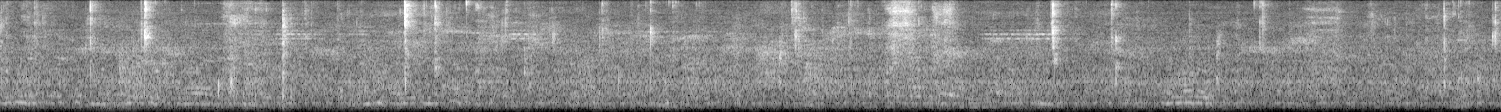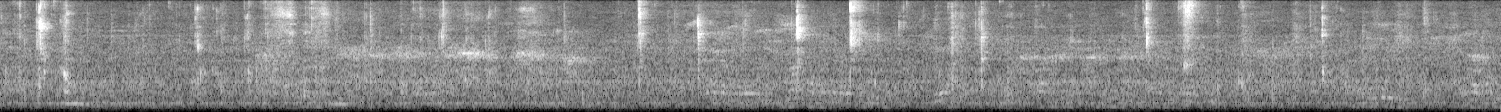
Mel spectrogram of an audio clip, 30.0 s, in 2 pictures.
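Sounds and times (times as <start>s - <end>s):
person chewing food: 12.2s - 22.1s, 23.0s - 28.5s.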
